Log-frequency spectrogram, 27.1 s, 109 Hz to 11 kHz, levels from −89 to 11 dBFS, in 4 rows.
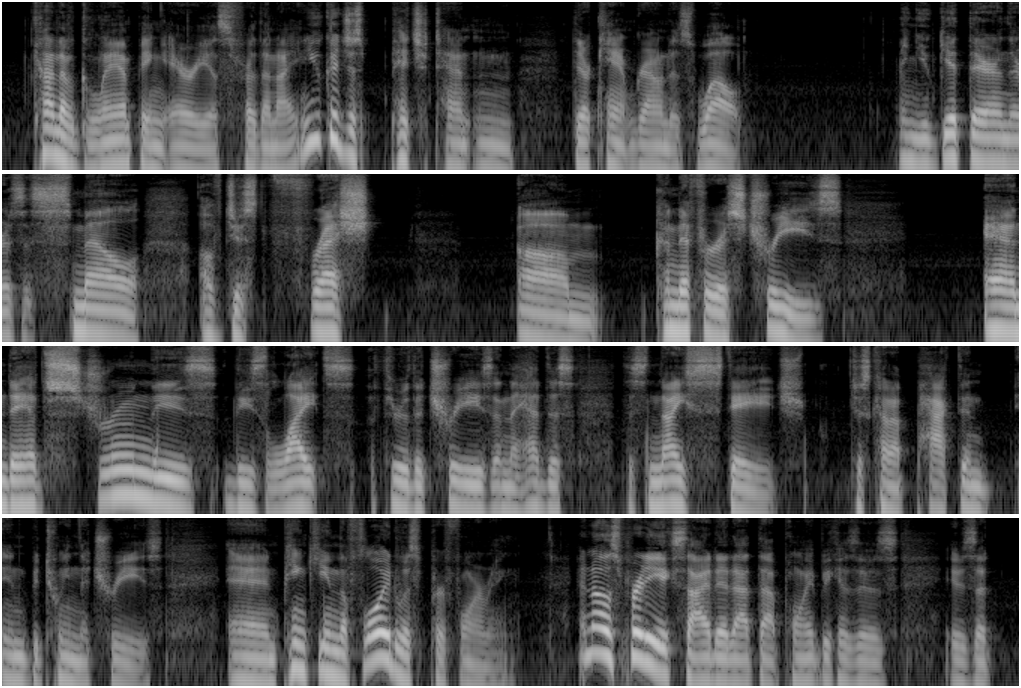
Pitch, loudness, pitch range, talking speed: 120 Hz, -24 LUFS, 110-135 Hz, 175 wpm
